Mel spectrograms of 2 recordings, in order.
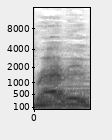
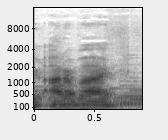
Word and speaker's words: Rabat: It looks like it's pronounced rabbit, but it's actually Arabat.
